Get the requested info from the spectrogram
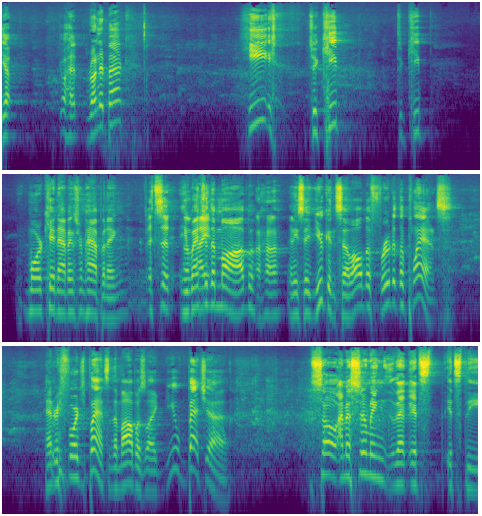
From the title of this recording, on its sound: Live in Detroit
